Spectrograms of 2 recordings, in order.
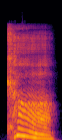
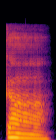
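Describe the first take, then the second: First: The first consonant has a puff of air. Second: The first consonant has no puff of air. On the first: "You should be able to hear that puff on the first version" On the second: "I didn't aspirate the second version"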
